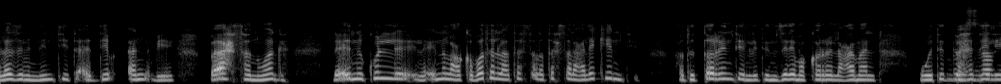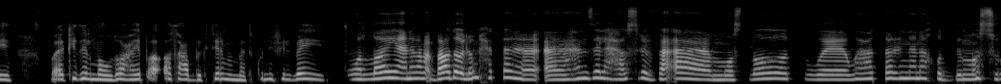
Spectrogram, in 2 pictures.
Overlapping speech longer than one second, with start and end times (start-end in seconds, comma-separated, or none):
none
